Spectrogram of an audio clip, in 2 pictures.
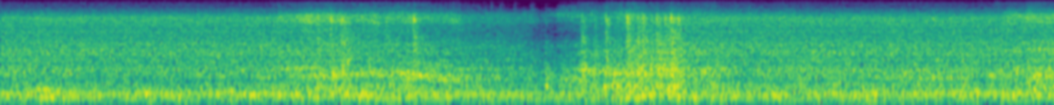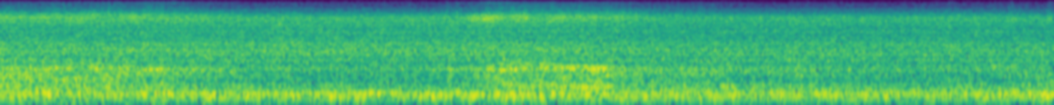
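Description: Steady background noise of urban surroundings, a constant hiss with a low steady hum, swelling briefly about eight seconds in.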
